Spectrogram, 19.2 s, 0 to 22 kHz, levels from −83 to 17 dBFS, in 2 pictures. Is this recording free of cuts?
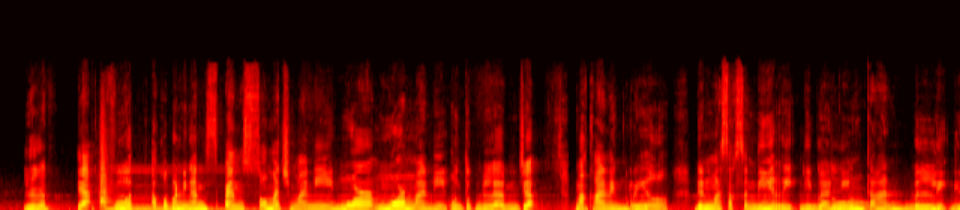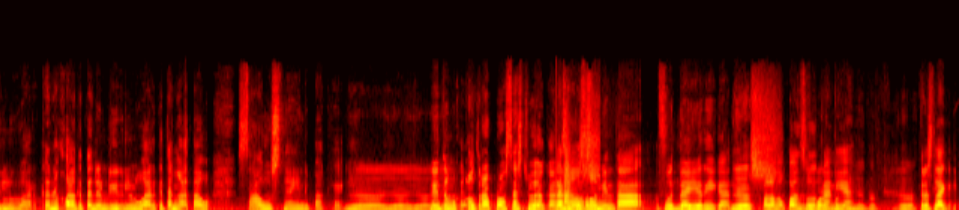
no; 2 cuts; at 1.0 s, 15.1 s

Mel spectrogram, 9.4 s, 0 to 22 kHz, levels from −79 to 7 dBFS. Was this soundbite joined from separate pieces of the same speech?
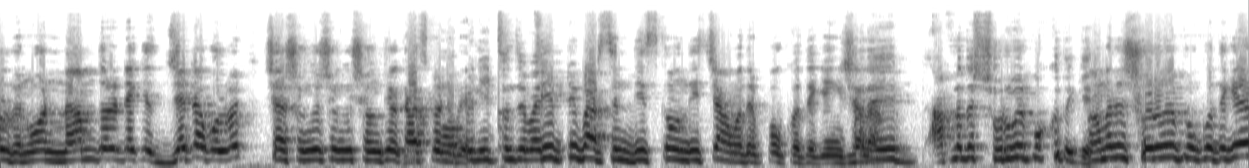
yes; 1 cut; at 3.7 s

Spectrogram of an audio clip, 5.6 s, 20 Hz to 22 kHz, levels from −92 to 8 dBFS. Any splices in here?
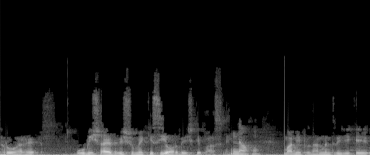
yes; 1 cut; at 4.2 s

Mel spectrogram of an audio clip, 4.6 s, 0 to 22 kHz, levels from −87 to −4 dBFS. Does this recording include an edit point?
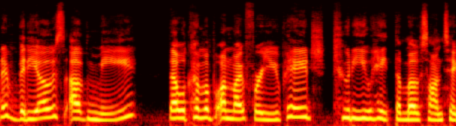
yes; 1 cut; at 3.3 s

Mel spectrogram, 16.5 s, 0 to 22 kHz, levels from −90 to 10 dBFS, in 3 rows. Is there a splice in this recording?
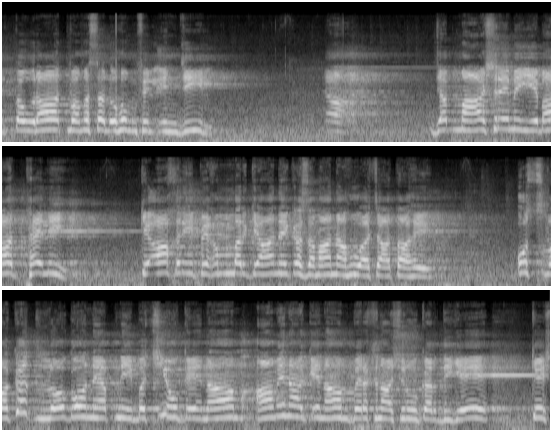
yes; 1 cut; at 3.3 s

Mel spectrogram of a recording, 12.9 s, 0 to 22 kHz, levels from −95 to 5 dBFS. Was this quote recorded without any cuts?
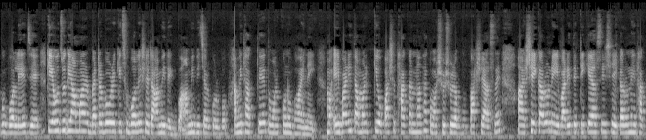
no; 3 cuts; at 0.9 s, 4.5 s, 6.5 s

